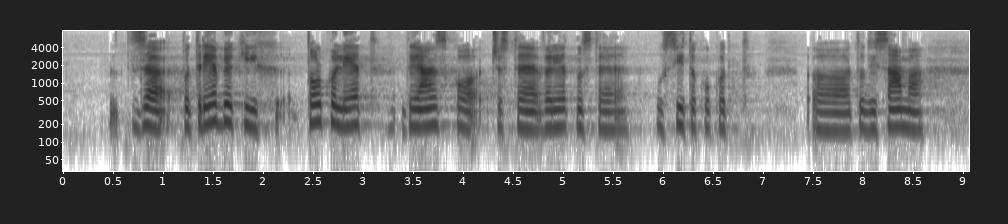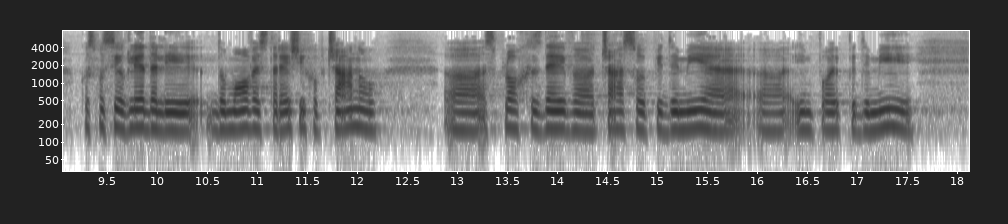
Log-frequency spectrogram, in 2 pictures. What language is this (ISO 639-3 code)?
slv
